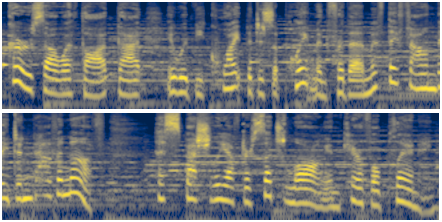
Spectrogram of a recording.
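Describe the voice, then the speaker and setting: A woman's voice: fairly high pitch, lively intonation, moderate pace, vocal fry. A woman playing a polite, composed and shrewd grocery shopkeeper in a video game, courteous and explanatory in manner. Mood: explaining. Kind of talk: video game dialogue acting. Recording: faint music behind the voice.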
